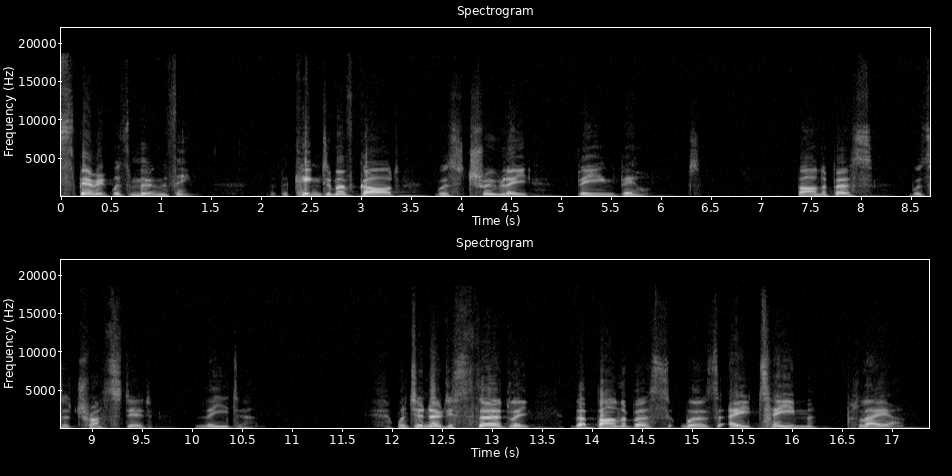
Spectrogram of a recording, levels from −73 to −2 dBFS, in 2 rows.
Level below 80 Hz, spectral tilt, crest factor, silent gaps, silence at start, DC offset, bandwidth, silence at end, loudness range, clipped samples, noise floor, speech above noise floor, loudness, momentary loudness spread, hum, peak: -50 dBFS; -4 dB/octave; 28 dB; none; 0 s; under 0.1%; 19 kHz; 0.1 s; 9 LU; under 0.1%; -58 dBFS; 32 dB; -27 LUFS; 19 LU; none; 0 dBFS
